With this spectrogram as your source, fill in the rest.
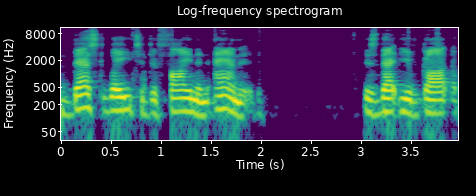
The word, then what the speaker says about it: amide: our amide functional group amid amide and organic chemists pronounce it amid biochemists pronounce it amide and organic chemists are right and biochemists are wrong but anyway uh sort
